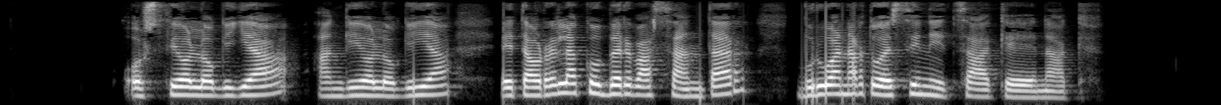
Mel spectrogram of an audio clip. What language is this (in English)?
Basque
